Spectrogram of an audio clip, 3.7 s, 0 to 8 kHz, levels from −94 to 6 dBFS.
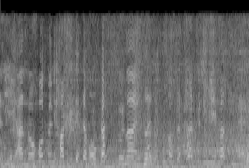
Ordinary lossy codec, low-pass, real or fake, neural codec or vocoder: MP3, 64 kbps; 7.2 kHz; fake; codec, 44.1 kHz, 7.8 kbps, Pupu-Codec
